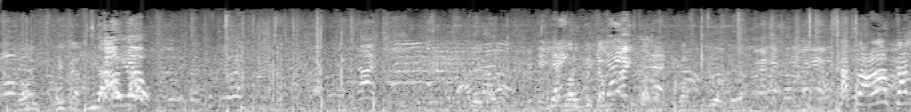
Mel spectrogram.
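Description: Young men shout and call out across an open pitch.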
